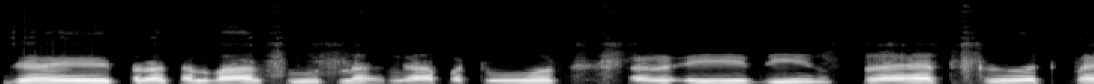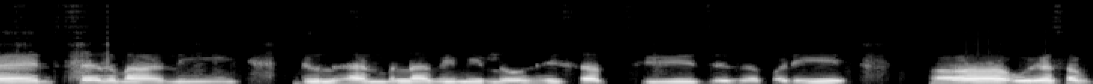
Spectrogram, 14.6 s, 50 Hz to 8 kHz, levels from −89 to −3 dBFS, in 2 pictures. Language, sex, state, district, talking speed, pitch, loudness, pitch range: Magahi, male, Bihar, Lakhisarai, 110 wpm, 155 Hz, -16 LUFS, 150-160 Hz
